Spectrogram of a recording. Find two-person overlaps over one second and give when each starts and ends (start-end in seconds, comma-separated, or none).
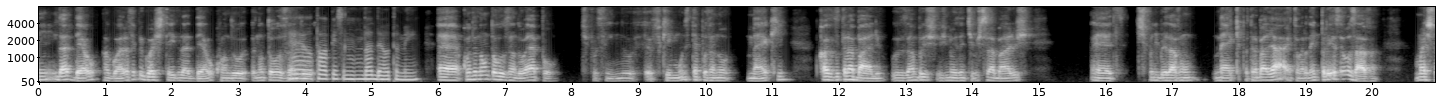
none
